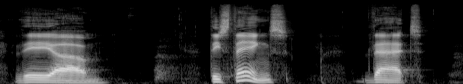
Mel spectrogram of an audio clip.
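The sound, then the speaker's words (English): A dog lets out three loud, drawn-out whining yowls with wavering pitch, separated by short pauses, more like whimpering cries than sharp barks. “Hey, get out of here. That's our non-Zen master dog.”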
